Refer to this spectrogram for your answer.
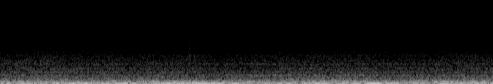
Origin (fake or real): real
